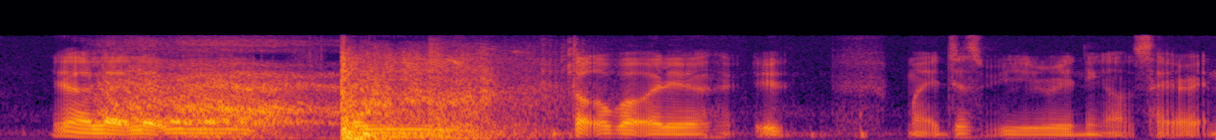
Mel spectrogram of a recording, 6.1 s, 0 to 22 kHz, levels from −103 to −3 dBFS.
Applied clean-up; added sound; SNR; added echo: none; Car; -3 dB; none.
